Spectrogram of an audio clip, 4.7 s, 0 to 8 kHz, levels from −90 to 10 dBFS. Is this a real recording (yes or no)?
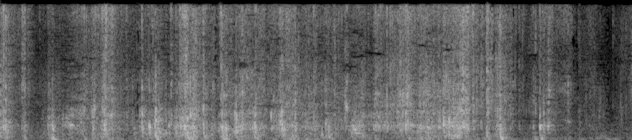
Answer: yes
